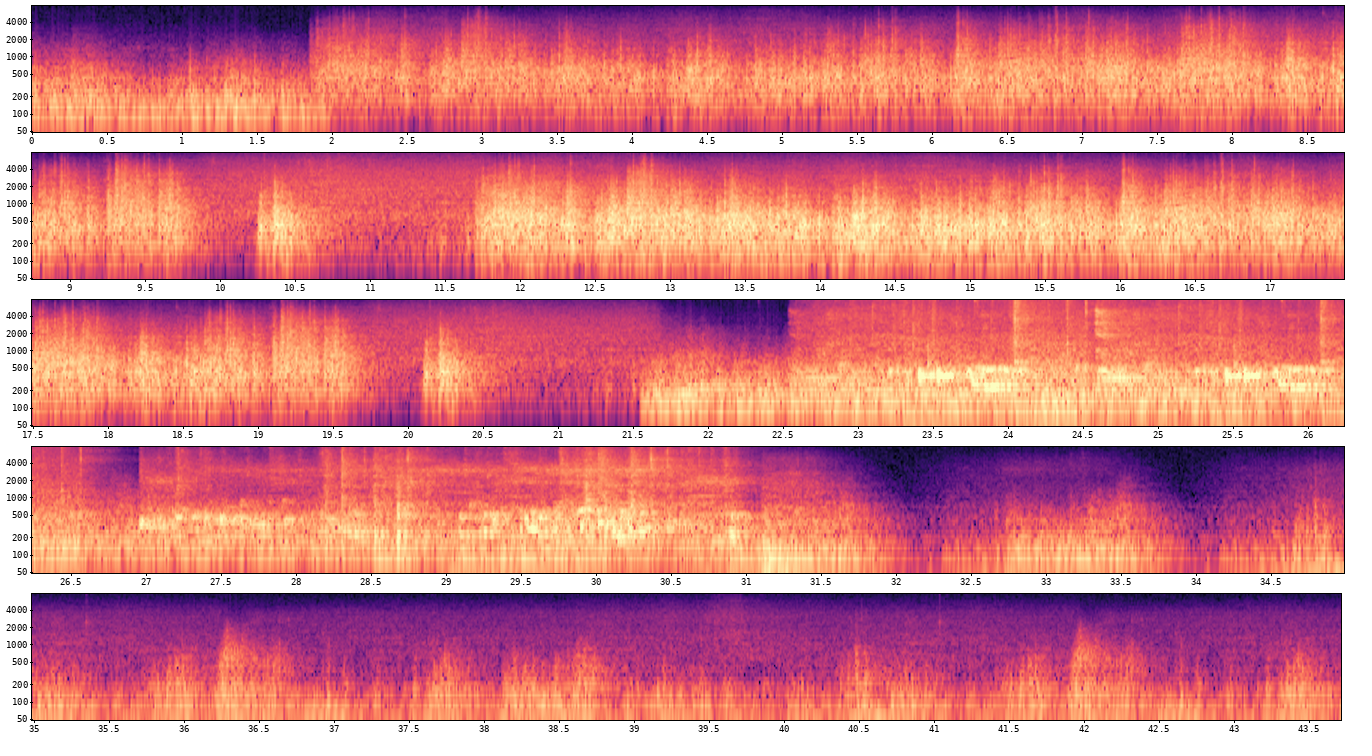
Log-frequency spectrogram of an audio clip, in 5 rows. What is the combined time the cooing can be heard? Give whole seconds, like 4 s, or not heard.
9 s.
